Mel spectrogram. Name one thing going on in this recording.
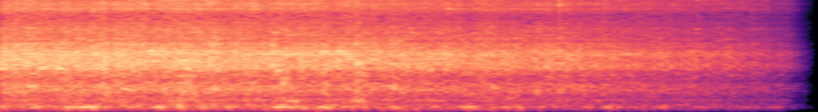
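A threshing machine engine roars and rattles loudly.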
